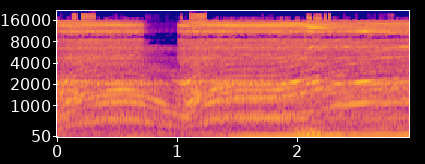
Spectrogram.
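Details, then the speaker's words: E-bike hub motor after swapping hall sensor and phase wires to match the controller, drawing 1.6 A: clean whine that starts smoothly without hesitation or cogging and runs quietly. Correct wiring combination found, normal motor run. "If you notice the startup of the motor, nice and smooth, no hesitation. And then it's not loud at all, it just continues on nice and smooth."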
